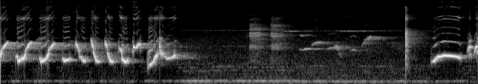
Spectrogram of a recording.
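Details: White-rumped shama singing in the morning as a lure for other birds: a fast series of repeated, bouncing whistled notes, then a quiet buzzy section and a final clear whistle, over a low steady hum.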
